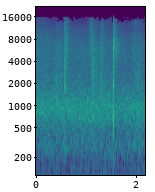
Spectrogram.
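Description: A longbow string snaps as an arrow is released.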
